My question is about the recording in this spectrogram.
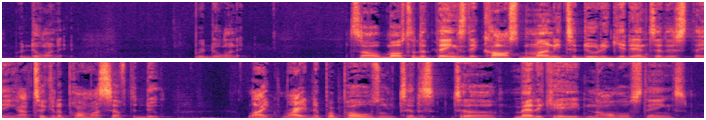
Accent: Illinois, United States; also born or lived in St. Louis, Missouri / Lebanon, Illinois / East St. Louis, Illinois / Greenville, Illinois; I was raised in Lebanon, Illinois.

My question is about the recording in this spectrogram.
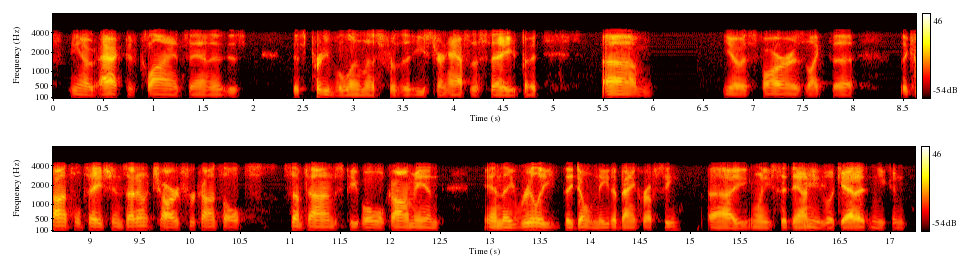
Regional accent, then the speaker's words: Corbin, Kentucky, United States; I grew up in Corbin, so I still have plenty of family down there

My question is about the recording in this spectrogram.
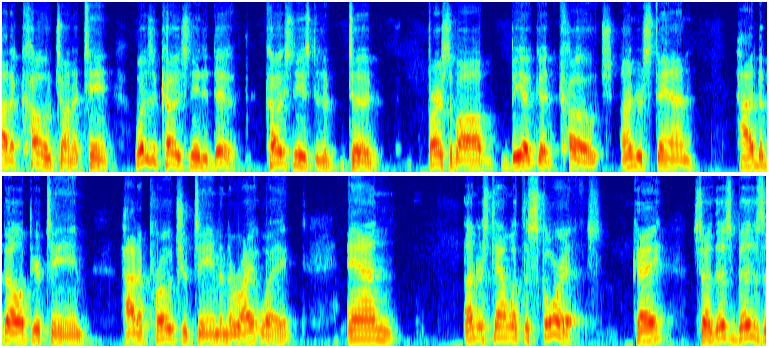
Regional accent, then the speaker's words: the South, United States; I'm from the South

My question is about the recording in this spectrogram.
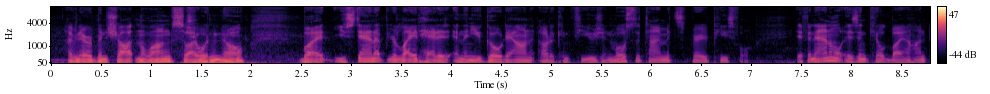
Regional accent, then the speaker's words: Squamish, British Columbia, Canada; moved away as an adult; also born or lived in Ontario / Toronto; I grew up in Squamish hunting

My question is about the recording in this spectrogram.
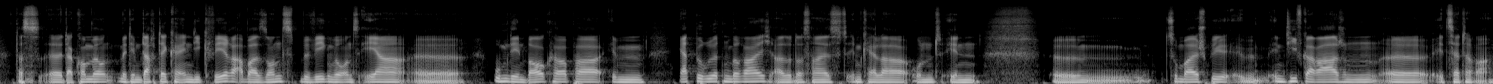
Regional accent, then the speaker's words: Bonn, North Rhine-Westphalia, Germany; ich bin aufgewachsen in Bonn, in Beul natürlich

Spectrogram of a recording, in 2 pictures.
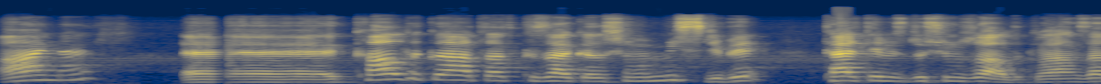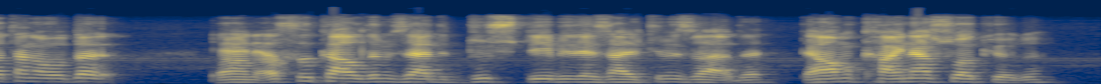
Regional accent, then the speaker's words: Turkey; Türkiye'den gelen Türkler olduğumuzu

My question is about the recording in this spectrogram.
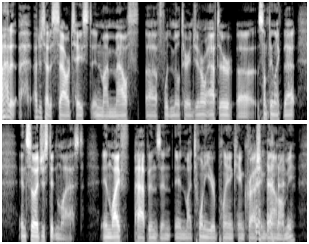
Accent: Savannah, Georgia, United States; So, like I said, just backing up, I come from Savannah. I come from a military family. That's how we ended up in Savannah.

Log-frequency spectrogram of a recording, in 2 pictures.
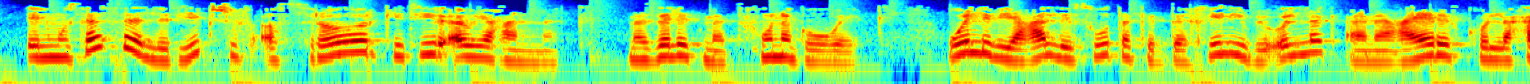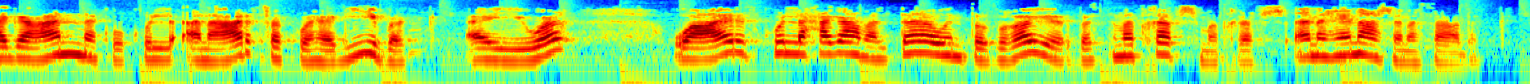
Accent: Egypt; إحنا مجتمع مصري شرقي أصيل

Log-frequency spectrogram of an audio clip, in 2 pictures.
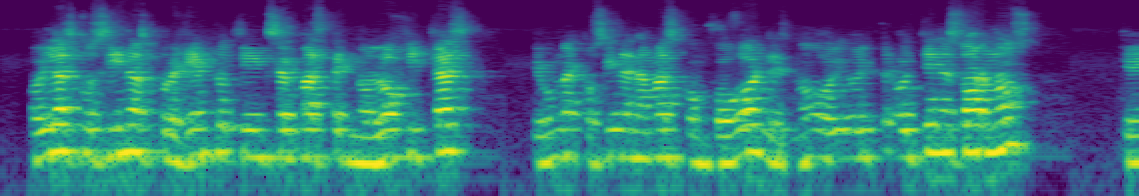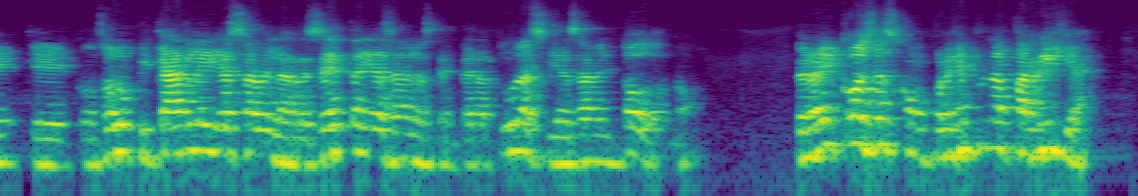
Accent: Mexico; como mexicano

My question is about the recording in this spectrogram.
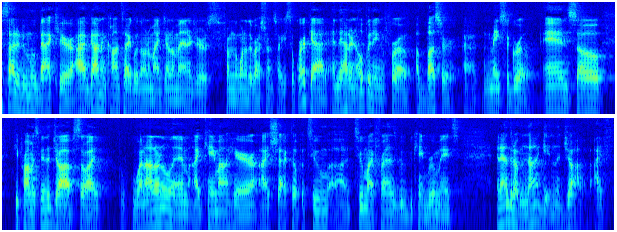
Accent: Sweden; born there; So I was born in Sweden.

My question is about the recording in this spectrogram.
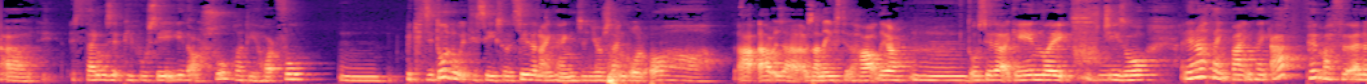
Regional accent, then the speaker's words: Scotland, United Kingdom; especially being Scottish and British

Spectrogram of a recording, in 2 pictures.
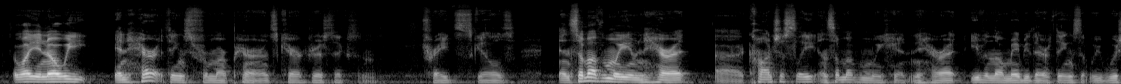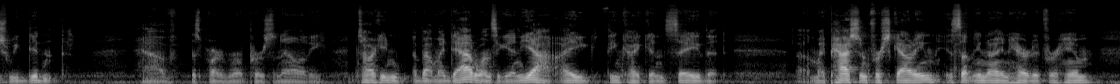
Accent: Ogden, Utah, United States; moved away; I was, uh, born and raised most of the time in Ogden, Utah

